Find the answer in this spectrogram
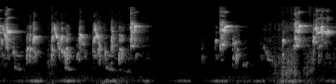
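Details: Java sparrows while playing with grass, a quick series of sharp, high chips and tinkling notes, then a pause of about a second before more chirping resumes.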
